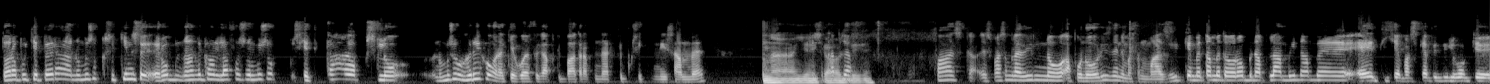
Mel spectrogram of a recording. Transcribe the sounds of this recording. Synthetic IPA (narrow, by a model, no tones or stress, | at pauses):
t̪o̞ɾɐːpoce̞pe̞ɾɐno̞mizo̞kse̞ciniseɾo̞binɐnðeɡɐnolɐθo̞sno̞mizo̞sçe̞t̪i̥kɐpsilo̞ | no̞mizo̞ɣɾiɣo̞ɾɐceɣo̞e̞fiɣɐːpo̞t̪ibɐt̪ɾɐpot̪inɐɾçipu̥ksecinisɐme̞ | neʝenisekɐkɐoçɐli | fɐsi̥kɐ̰espɐsɐmeðilɐðinoɐpono̞ɾizðenimɐst̪ɐnmɐzice̞me̞t̪ɐme̞t̪o̞ɾo̞binɐplɐminɐme̞et̪içe̞vɐsi̥kɐe̞piðiliɣoce̞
